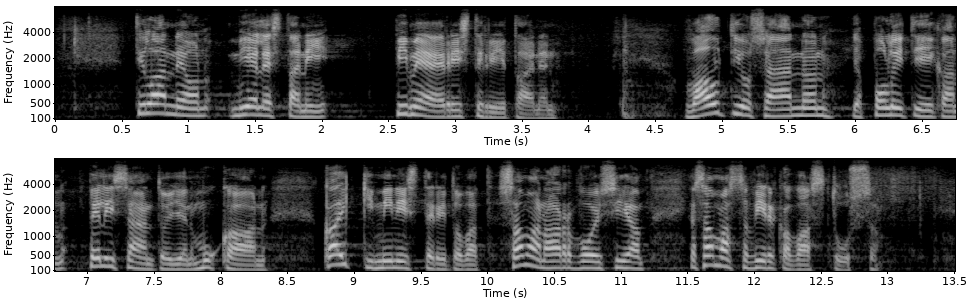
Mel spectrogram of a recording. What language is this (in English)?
Finnish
